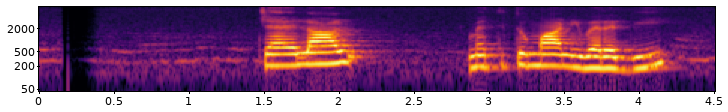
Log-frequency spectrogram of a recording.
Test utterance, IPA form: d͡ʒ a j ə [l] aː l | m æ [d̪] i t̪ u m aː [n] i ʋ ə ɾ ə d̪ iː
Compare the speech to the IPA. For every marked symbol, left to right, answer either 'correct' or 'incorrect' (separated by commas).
correct, incorrect, correct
